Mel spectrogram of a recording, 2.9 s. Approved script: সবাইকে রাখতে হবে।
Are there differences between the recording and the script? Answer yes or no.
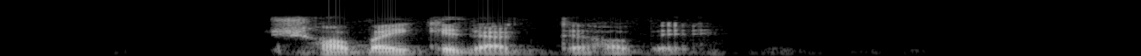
no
